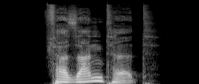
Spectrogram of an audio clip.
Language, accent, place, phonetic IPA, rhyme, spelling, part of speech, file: German, Germany, Berlin, [fɛɐ̯ˈzantət], -antət, versandtet, verb, De-versandtet.ogg
- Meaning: inflection of versenden: 1. second-person plural preterite 2. second-person plural subjunctive II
